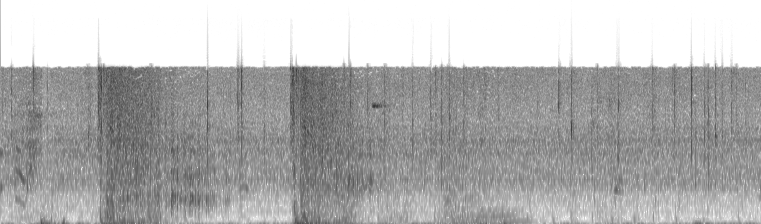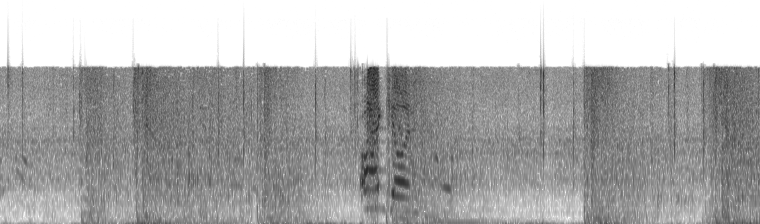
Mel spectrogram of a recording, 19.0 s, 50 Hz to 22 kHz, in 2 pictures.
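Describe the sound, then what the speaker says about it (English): Repeated heavy shotgun blasts ring out in a PS4 shooter game, loud booming shots arriving in irregular bursts, some spaced seconds apart and others close together, amid steady game noise. "Heavy shotgun."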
